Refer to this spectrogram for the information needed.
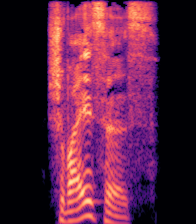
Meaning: genitive singular of Schweiß
- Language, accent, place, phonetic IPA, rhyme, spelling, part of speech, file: German, Germany, Berlin, [ˈʃvaɪ̯səs], -aɪ̯səs, Schweißes, noun, De-Schweißes.ogg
